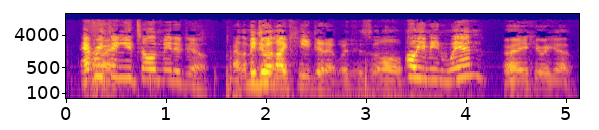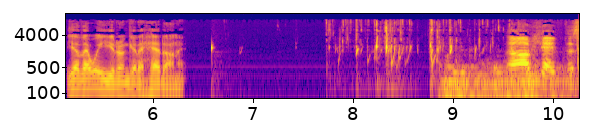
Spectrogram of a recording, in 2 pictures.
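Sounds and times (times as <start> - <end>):
speech: 0.3 - 6.4, 8.9 - 10.2
water spilling from a water cooler during a prank game: 7.8 - 9.7.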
